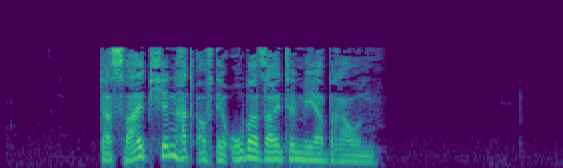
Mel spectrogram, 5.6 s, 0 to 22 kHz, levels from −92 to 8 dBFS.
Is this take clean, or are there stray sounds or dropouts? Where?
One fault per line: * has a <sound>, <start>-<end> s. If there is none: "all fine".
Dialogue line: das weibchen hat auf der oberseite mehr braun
all fine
